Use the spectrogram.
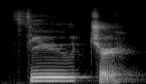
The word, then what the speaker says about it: future: In American English, the ending often sounds like chur. That little vowel sound is a schwa. Uh. But because this is American English, we also pronounce the r after it.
